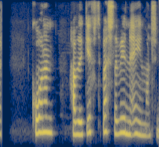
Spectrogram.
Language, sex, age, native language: Icelandic, female, 11, Icelandic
